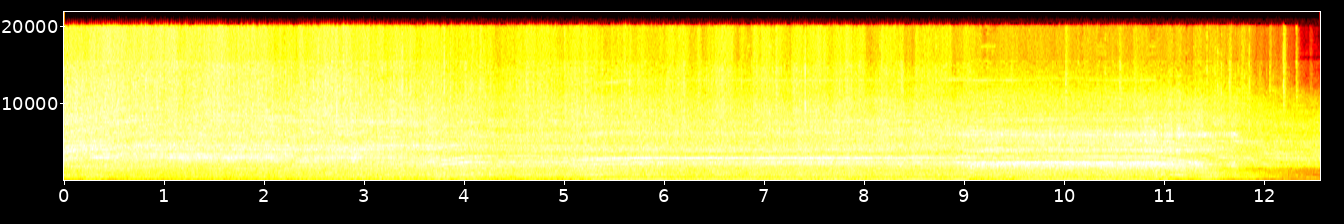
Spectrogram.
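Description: A Blendtec blender with a Wildside jar grinds flax seeds into flour, a loud, steady motor roar running close and continuous, its pitch shifting slightly partway through before winding down at the end.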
